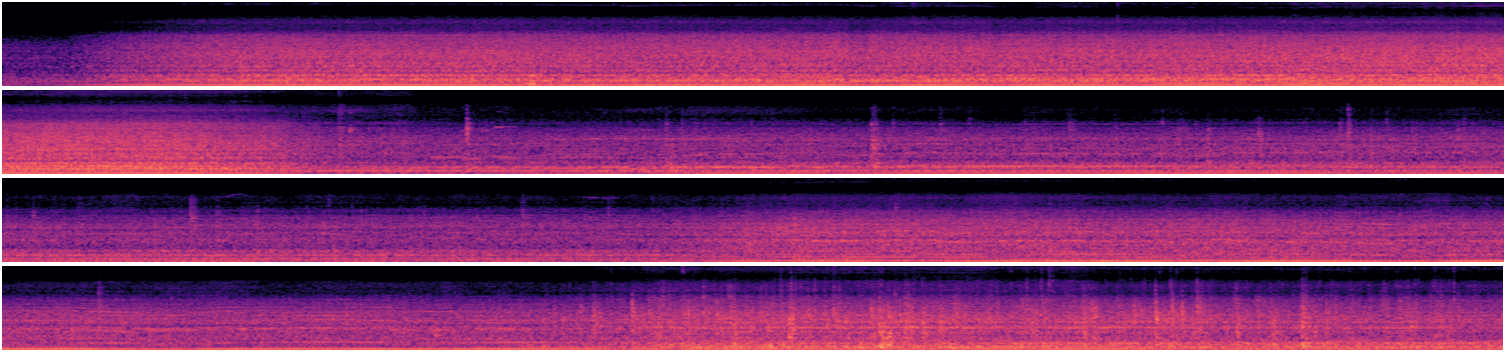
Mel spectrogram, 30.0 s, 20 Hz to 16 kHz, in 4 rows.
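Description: John Deere 6210R tractor's six-cylinder turbo diesel (PowerTech PVX, 6.8 litres) running steadily under load while pulling a five-furrow reversible plough through soil. It is loud for the first third, drops back, then swells again as the tractor comes close near the end.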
